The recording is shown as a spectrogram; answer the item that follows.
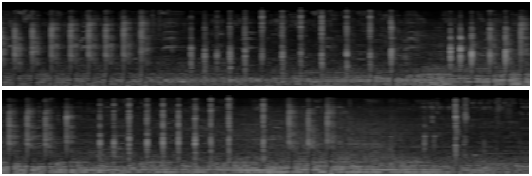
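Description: Machete blade cutting and shaving a small wooden block into a knife handle: a fast run of light, sharp ticks, several a second, with short pauses.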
